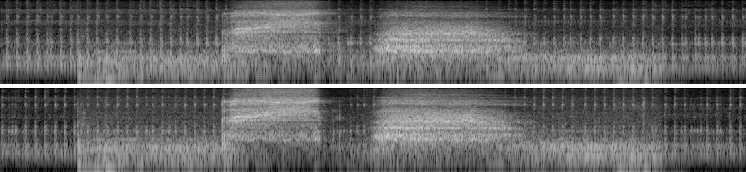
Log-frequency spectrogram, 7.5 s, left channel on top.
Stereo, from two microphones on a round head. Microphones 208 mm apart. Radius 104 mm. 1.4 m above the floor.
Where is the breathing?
60° right (ahead or behind), 0.6 m.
